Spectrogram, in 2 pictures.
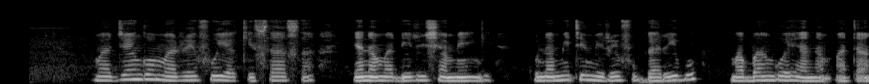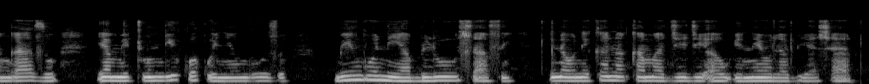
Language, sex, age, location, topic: Swahili, female, 18-24, Nairobi, finance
